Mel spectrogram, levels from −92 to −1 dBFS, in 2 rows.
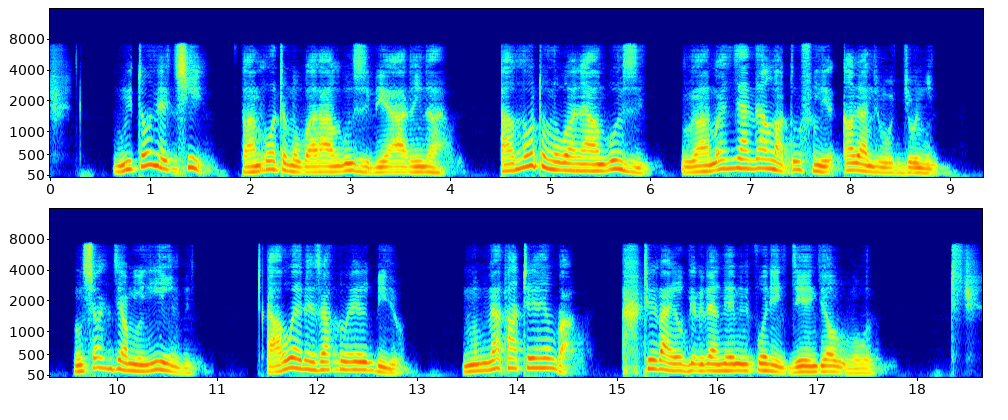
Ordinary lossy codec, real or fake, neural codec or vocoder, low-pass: none; fake; codec, 16 kHz, 0.5 kbps, FreqCodec, larger model; 7.2 kHz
